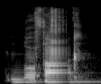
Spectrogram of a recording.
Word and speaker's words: Norfolk: Like when I fly into or Norfolk, right, that you just know that person has never been there before, right? Because Norfolk is not phonetically sounded out, right?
